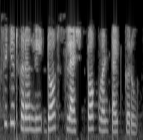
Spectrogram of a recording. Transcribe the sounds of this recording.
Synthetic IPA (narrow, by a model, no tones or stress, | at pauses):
ksikjuːʈkəɾə̃nliɖɔːʈslɛːʃʈɔːkʋɐ̃ɳʈaɪpkəɾoː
